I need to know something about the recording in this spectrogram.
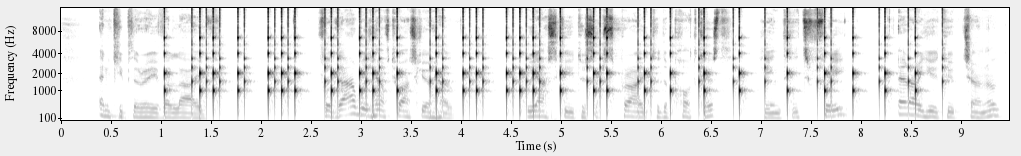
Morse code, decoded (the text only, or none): DEFINISCONO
